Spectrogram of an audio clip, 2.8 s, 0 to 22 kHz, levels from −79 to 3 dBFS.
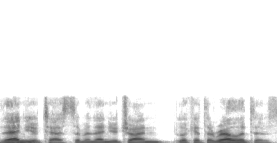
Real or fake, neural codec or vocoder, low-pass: real; none; 7.2 kHz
